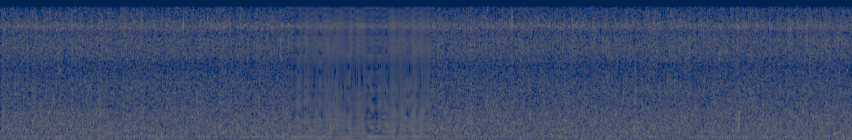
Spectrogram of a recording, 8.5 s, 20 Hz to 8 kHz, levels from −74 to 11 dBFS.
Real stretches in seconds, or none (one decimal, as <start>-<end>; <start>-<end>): 0.0-2.9; 4.3-8.5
